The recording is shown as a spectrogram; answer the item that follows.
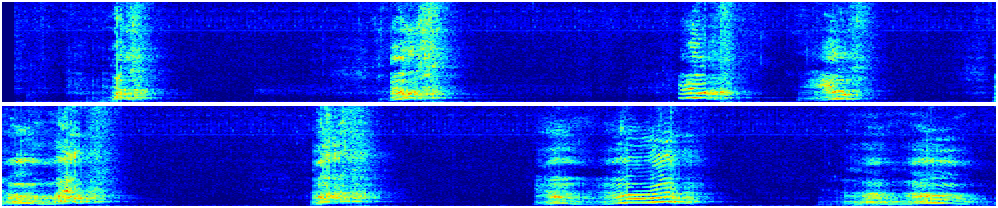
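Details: Greyhound dog barking: about nine loud, harmonic barks in ten seconds at an uneven pace, the later ones doubled, with a wavering tonal, almost whining edge.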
